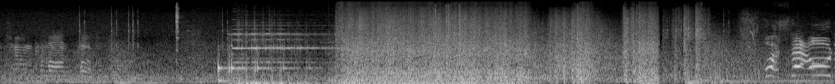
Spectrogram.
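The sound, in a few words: gunfire in the video game Company of Heroes 3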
